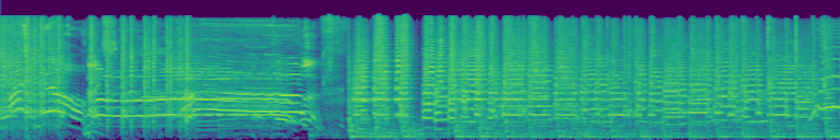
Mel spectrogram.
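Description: High school pep band with trumpets, trombones, saxophone and drums. Brass holds long, bending notes for the first few seconds and breaks off briefly about five seconds in. The full band then plays an upbeat fight song over a steady bass drum beat.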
